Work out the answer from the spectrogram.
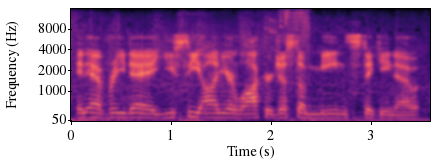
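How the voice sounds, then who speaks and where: A man's voice: mid-range voice, fairly even intonation, normal speed, fairly bright tone. Hyperbolic male gamer over faint music. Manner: joking, hyperbolic ranting. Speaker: let's play co-commentator. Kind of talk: casual gaming commentary.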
